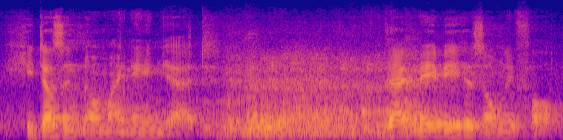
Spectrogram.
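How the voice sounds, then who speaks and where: A man's voice: mid-range voice, unhurried, very noisy, close to an everyday voice. A man voicing a confident young medical student who proclaims his ambitions with pride. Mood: proud. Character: confident, visionary young male med student. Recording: echoey hall.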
